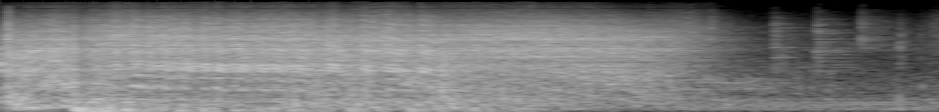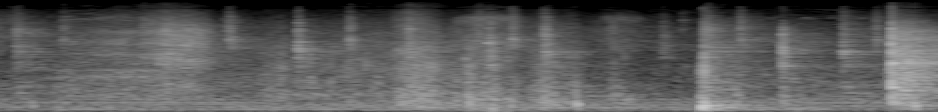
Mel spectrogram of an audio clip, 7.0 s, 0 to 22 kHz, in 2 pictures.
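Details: 1989 Harley Ultra Classic Tour Glide Evo after a carb clean, warming up and tried without choke: runs rough and loud for a couple of seconds, then sags and dies, leaving clicks; starts and runs on choke but won't hold idle off it.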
